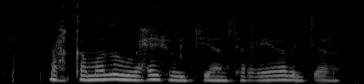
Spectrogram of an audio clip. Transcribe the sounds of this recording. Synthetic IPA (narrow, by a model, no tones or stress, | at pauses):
mɑħkʰɐmɐðʊwɑħɑjħɔːt͡ʃɪjaːnʃɐrʕɪjɐðɐt͡ʃɪɾɐ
